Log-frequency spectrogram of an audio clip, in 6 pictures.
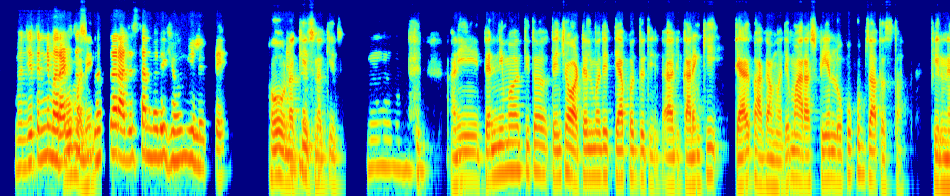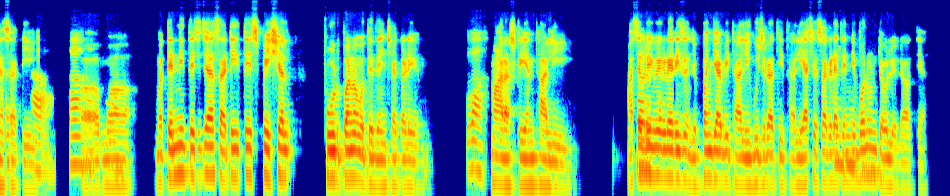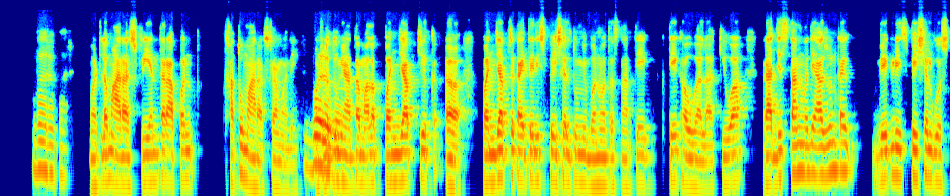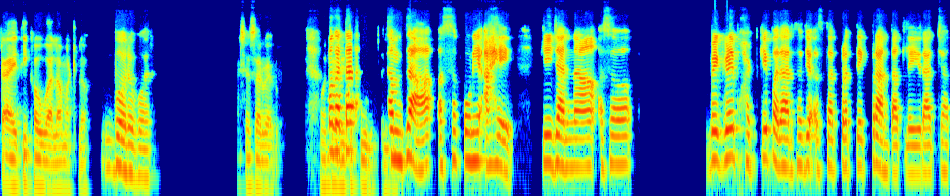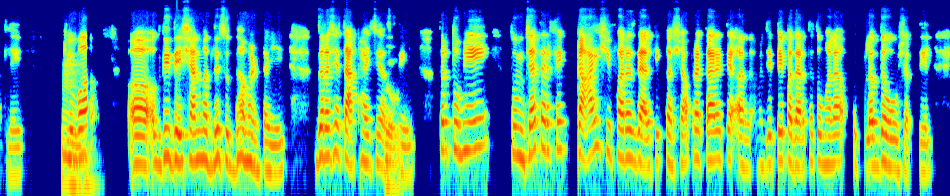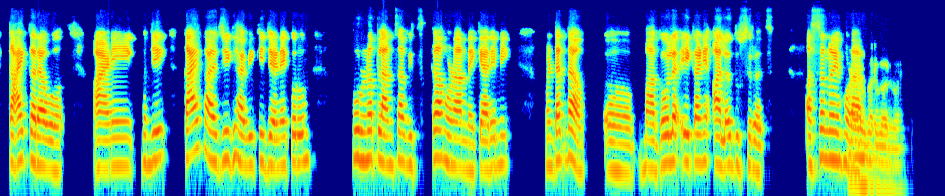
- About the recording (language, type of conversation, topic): Marathi, podcast, एकट्याने स्थानिक खाण्याचा अनुभव तुम्हाला कसा आला?
- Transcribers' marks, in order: chuckle; tapping; "सर्व" said as "सर्व्या"; unintelligible speech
